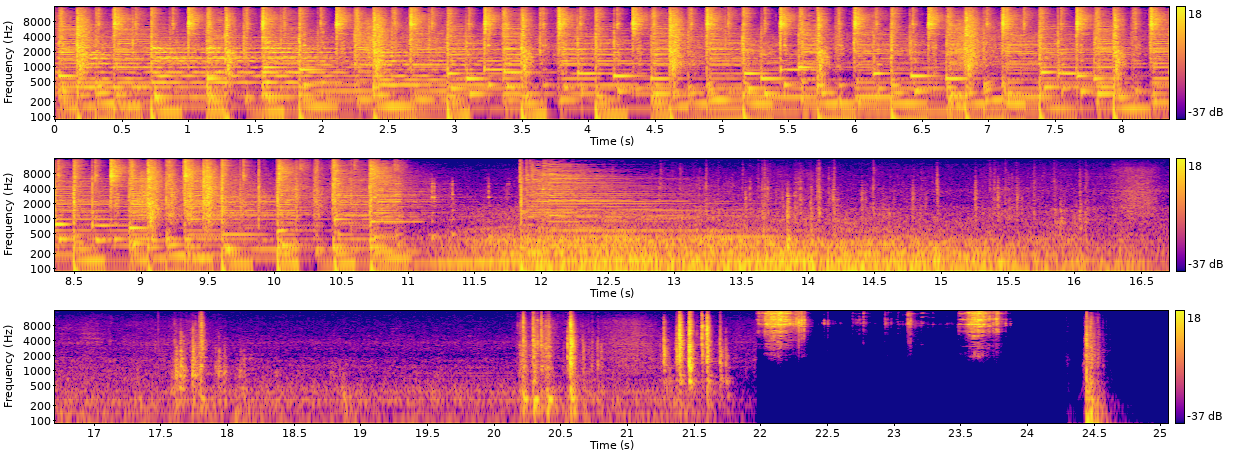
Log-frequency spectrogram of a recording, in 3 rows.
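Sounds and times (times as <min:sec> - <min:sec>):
car cabin road and engine noise: 0:10.7 - 0:22.0.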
